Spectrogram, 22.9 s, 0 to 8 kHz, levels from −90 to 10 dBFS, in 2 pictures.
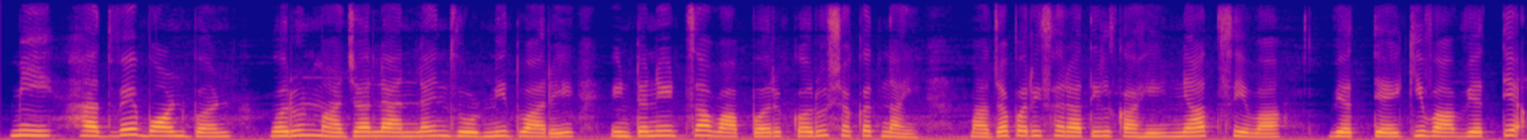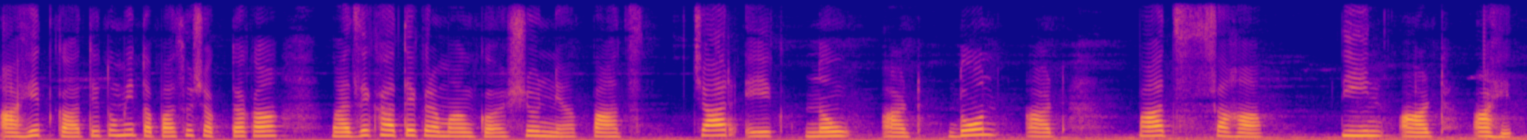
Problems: constant background noise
